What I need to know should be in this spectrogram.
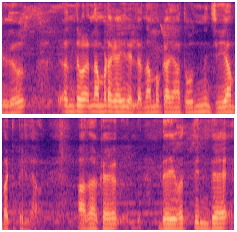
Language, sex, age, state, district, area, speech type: Malayalam, male, 60+, Kerala, Kottayam, rural, spontaneous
